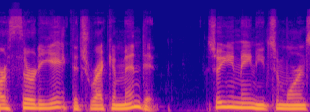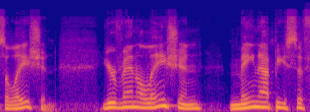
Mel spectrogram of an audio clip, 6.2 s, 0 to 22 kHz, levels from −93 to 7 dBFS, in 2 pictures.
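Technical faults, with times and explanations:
0.57–0.63 s, short concealed packet loss: just before "that's recommended", about 40 ms of audio went missing and the decoder filled it by extending the preceding sound. It is heard as a brief smear. A spectrogram shows the preceding sound stretched smoothly across the gap.
0.61–0.67 s, lost packet rebuilt from error correction: overlapping that stretch, still before "that's recommended", about 40 ms was played from low-bitrate backup copies, which points to two lost packets. The sound turns rougher and noisier there. A spectrogram shows a grainier, blurred patch.
4.04 s, chunks out of order: right after "need some more insulation", a chunk of about 5.33 ms plays after audio that should follow it, which fits it arriving two chunks late. It is heard as a tiny jumbled moment. A waveform shows sharp discontinuities at the joins, and a spectrogram shows thin vertical broadband lines.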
